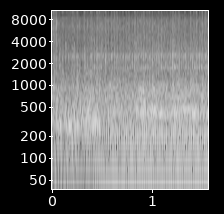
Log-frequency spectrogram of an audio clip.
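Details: Terex light tower diesel generator, first start after a rebuild with a new fuel filter and cleaned wiring, glow plugs and fuel pump primed first: catches near the end into a firm, even diesel clatter with no misfire. Normal start and running.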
